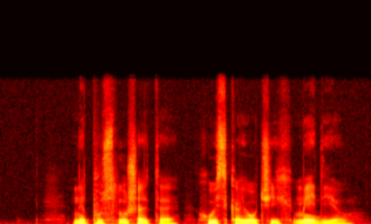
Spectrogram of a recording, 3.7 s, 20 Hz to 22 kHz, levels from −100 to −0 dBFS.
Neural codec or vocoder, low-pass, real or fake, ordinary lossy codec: none; 14.4 kHz; real; none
